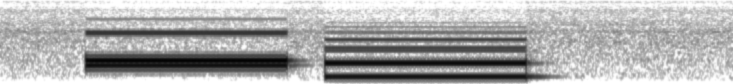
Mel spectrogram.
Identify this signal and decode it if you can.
Aircraft SELCAL, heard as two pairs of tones. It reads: JL-AK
